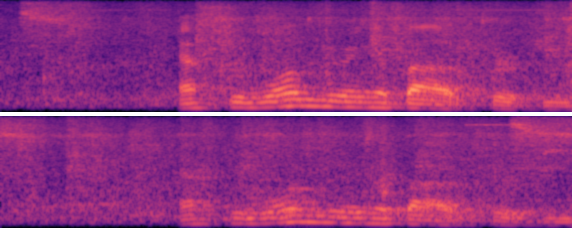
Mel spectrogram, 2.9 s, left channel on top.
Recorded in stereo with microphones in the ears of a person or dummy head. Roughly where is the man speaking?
Left.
